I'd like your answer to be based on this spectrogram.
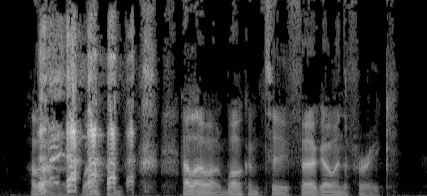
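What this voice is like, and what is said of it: Put-on deeper voice. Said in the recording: “Would it work if I use my deeper voice? ... That sounds a bit worse.”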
